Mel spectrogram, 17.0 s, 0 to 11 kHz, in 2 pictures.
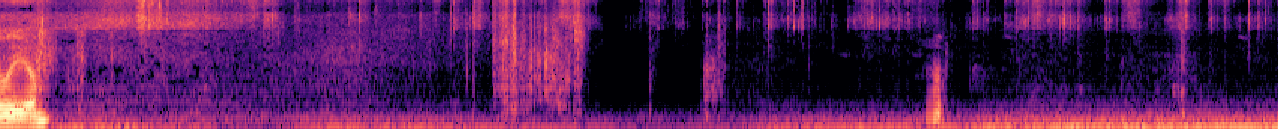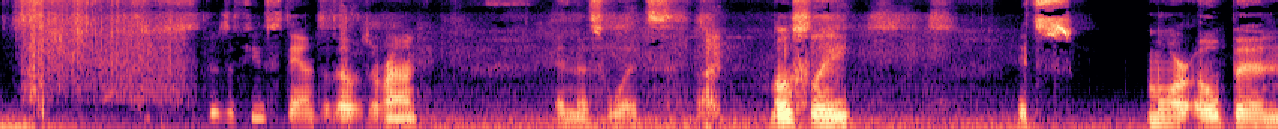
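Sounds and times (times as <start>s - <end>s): leaves rustling and crunching: 0.0s - 10.0s.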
